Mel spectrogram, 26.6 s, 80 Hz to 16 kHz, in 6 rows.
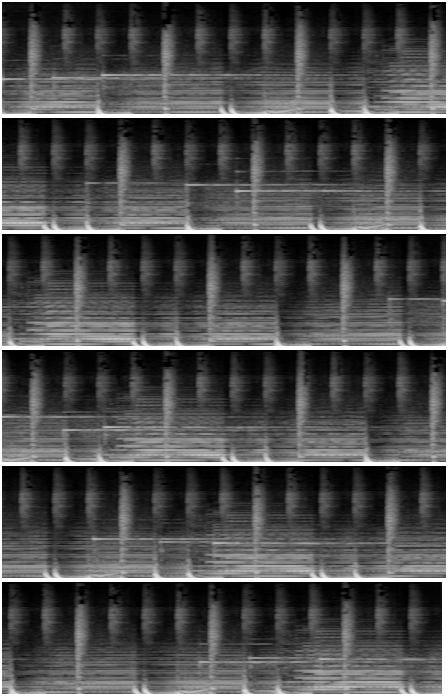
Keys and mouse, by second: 3.9 click, 4.6 click, 4.8 space, 6.4 click, 8.6 click, 9.0 click, 10.5-11.8 drag, 12.5 click, 13.1 click, 15.2 click, 15.8 click, 18.0-18.6 drag, 19.0 click, 21.3 ctrl+z, 23.6 ctrl+z, 26.2 click.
